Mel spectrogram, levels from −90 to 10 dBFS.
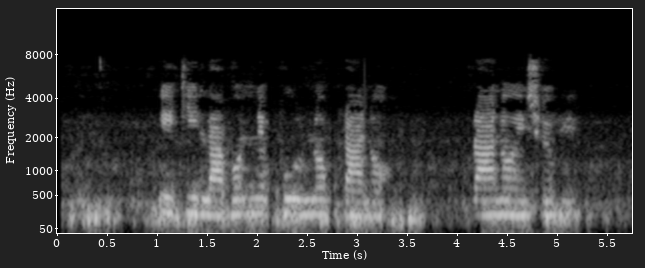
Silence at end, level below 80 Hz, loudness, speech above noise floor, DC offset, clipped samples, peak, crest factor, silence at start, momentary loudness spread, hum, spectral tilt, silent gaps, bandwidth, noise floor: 0.4 s; -52 dBFS; -19 LUFS; 30 dB; under 0.1%; under 0.1%; -2 dBFS; 18 dB; 0.1 s; 12 LU; none; -6.5 dB/octave; none; 7.6 kHz; -47 dBFS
